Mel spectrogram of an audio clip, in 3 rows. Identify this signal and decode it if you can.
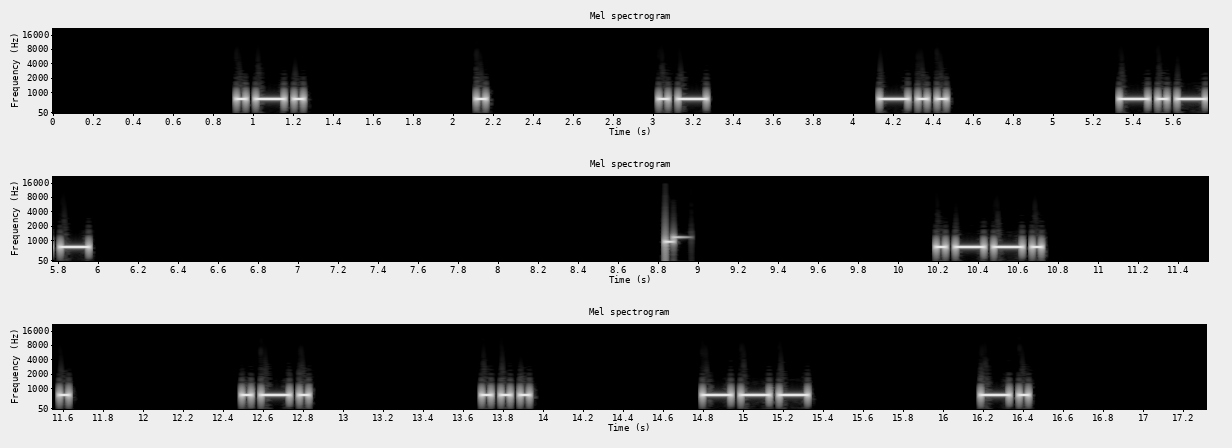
Morse code, heard as a keyed tone, about 25 wpm, spaced as for 9 wpm, 700 Hz. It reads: READY PERSON
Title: 6x Character Spacing - Top 500 Words - 25wpm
